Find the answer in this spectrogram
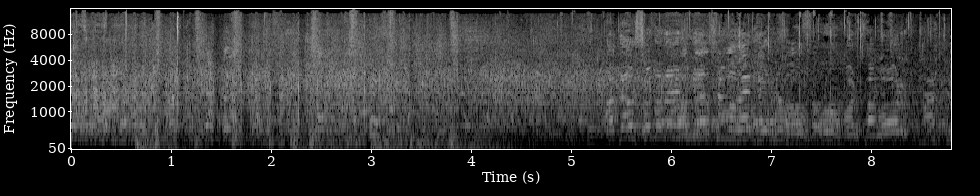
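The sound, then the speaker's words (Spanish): A crowd claps steadily and loudly throughout, dense overlapping handclaps filling the space, while several voices chatter and call out over the applause. “A ver si aprendimos a aplaudir.”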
